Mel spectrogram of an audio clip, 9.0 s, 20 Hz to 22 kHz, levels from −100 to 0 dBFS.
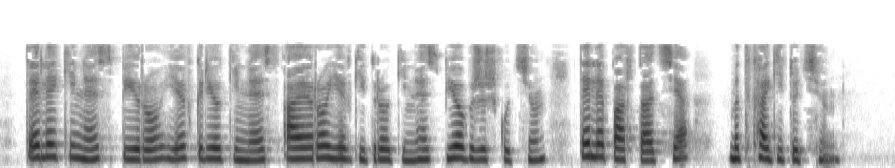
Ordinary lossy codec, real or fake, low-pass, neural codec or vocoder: MP3, 32 kbps; real; 7.2 kHz; none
